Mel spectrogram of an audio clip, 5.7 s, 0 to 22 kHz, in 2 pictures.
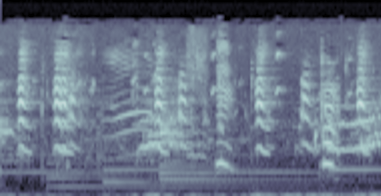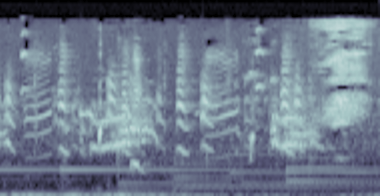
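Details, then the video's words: Eurasian coot calls from a lure recording meant to attract birds: short bent, rising and falling notes in rapid clusters from several birds, over flat steady background tones and a brief noisy hiss at the end. "Tiếng Sâm Cầm Mới Nhất Tháng 10 Năm 2020"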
